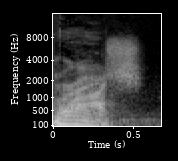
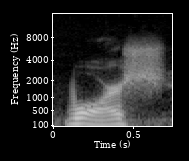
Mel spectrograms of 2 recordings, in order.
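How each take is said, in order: First: The word has no r sound before sh. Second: The word has an r sound before sh. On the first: This is the usual way elsewhere. "instead of Wash" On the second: This is how people talk in Kansas. "we also say Warsh"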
